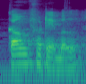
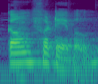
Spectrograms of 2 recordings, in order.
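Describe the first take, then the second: The two takes are said the same way.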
